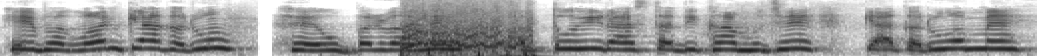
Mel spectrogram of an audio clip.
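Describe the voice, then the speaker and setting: A woman's voice: extremely high pitch, fairly even intonation, moderate pace, gravelly, very noisy. A woman voicing a fretful elderly mother-in-law. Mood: distressed. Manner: wailing, calls on God. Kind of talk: animated family story voicing.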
